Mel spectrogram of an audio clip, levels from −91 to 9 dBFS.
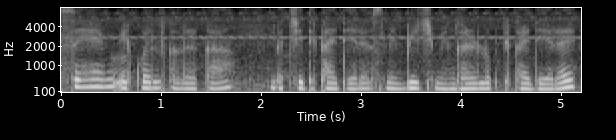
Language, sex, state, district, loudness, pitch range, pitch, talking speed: Hindi, female, Arunachal Pradesh, Longding, -18 LUFS, 190-210 Hz, 200 Hz, 205 wpm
